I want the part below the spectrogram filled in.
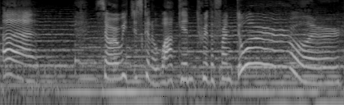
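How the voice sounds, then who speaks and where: Squeaky little fairy companion. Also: female voice, animated, takes it slowly, over loud music, full character voice. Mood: puzzled. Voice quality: squeaky, bouncy. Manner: refers to herself in the third person. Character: tiny floating female fairy companion, chirpy and blunt.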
